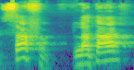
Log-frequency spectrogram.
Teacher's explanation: यानी फ प अधिक बल दिया जाता है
